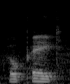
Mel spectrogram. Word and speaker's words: Opakue: a mix-up on bam word pronounced just like opaque got it opaque thank you brother all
